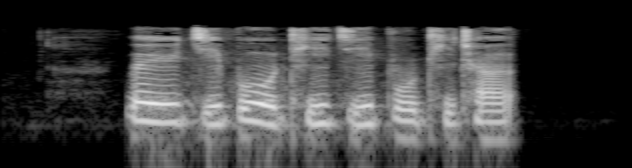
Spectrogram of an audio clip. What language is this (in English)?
Chinese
